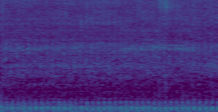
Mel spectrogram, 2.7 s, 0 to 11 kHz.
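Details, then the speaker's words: Triumph Speed 400 single-cylinder motorcycle ridden hard in Bucharest traffic: at high revs a strange dry rattle rides over the firing beat, and the rider feels it is losing power and not performing as it should. "mi se pare că sus în ture se aude și un zornăit așa ciudat și parcă pierde din putere."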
